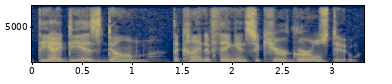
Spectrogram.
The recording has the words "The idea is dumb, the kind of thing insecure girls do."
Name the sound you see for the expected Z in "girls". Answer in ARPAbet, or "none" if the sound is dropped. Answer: Z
